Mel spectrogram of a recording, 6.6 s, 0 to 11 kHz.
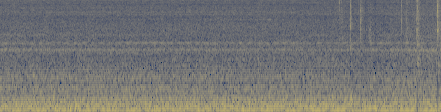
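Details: Newer Ruud AC condenser, installed about 2020, not cooling until a loose wire connection was fixed, capacitor good: steady even low hum with constant fan rush, no cycling, rattle or buzz; normal condenser running.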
